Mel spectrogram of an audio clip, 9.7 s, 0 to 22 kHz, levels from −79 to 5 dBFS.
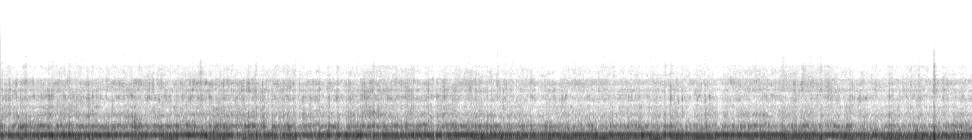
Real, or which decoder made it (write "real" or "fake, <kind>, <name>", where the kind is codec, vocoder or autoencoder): fake, codec, HILCodec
